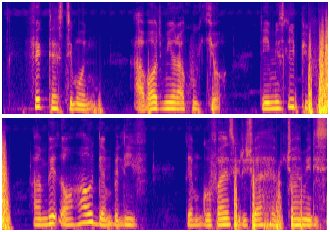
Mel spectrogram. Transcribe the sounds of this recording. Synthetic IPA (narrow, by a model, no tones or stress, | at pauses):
fek̚tɛstimoni | a̰bawtmiɹakukʰiɔ̰ | d̥emislipːipʰṵl | ãnbesɔ̰̃nɦawdɛ̃mbiliv | d̥ɛ̃mɡofãɪ̃nspiɾit͡ʃualɦɛlpt͡ʃɔ̃mɛdisĩn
